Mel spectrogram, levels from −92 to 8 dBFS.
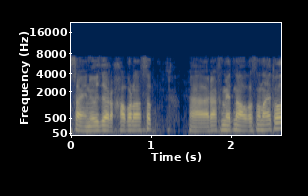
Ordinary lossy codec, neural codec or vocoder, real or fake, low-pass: none; codec, 16 kHz, 4.8 kbps, FACodec; fake; 7.2 kHz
